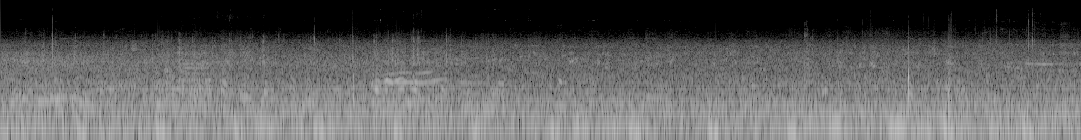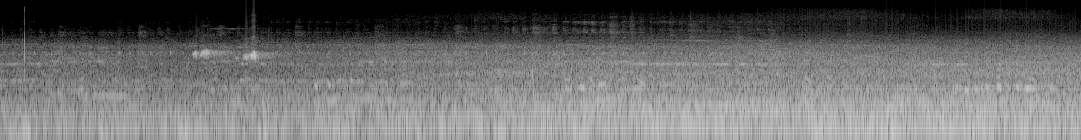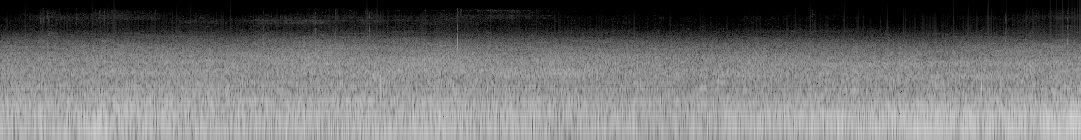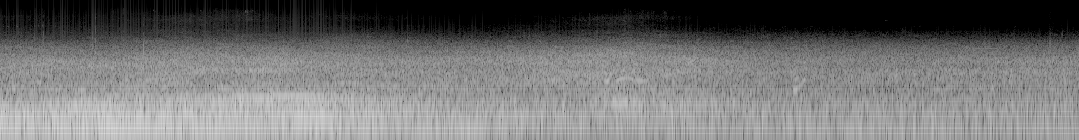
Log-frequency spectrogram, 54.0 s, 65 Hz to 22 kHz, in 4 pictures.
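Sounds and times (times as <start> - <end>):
car engines passing: 0.0 - 54.0.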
